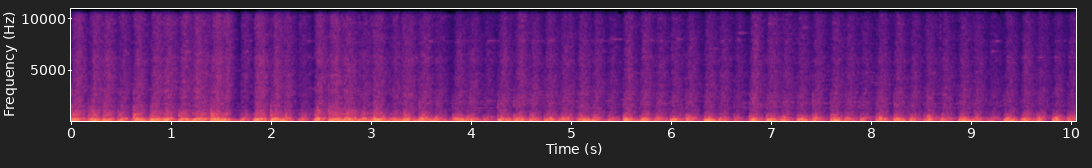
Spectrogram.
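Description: Marching drum band percussion, snare drums and bass drums beating a fast, dense rhythm that stays loud throughout.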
